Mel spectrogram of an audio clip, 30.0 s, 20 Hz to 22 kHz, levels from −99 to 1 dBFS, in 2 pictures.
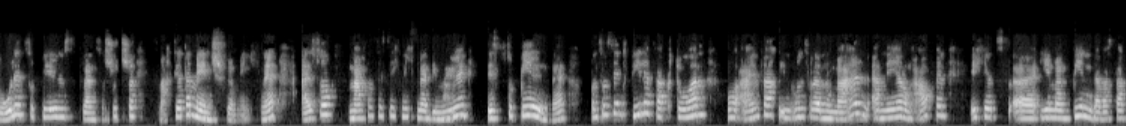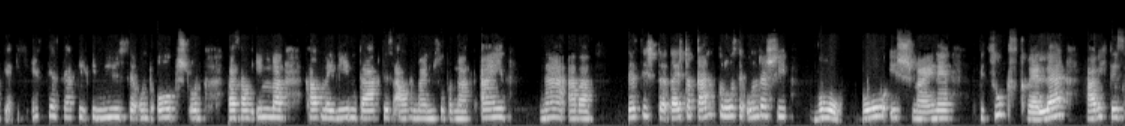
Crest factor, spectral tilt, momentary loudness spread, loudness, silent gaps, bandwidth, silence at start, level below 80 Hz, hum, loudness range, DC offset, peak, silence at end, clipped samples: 18 dB; -5.5 dB/octave; 10 LU; -22 LUFS; none; 7.8 kHz; 0 s; -72 dBFS; none; 3 LU; under 0.1%; -4 dBFS; 0.05 s; under 0.1%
